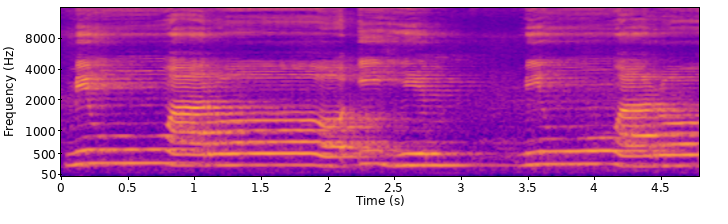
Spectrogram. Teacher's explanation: Idgham biguna itu dia memasukkan huruf dengan menggabungkan 2 huruf, dan cara membacanya itu ditasydidkan.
